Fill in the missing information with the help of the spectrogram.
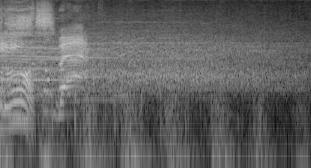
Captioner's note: audience cheering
